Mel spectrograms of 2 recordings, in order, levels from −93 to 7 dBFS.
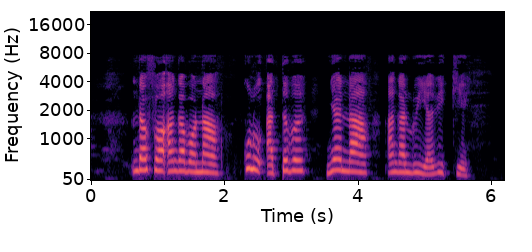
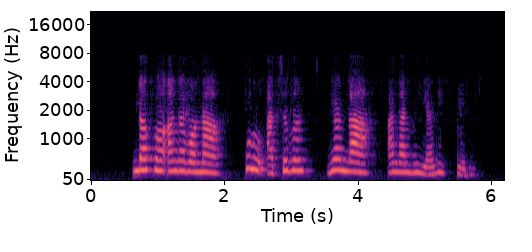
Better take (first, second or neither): first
